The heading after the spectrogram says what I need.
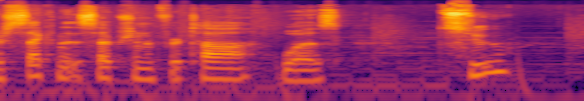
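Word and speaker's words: と: cheek and our second exception for ta was to sounds like two but the t and s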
